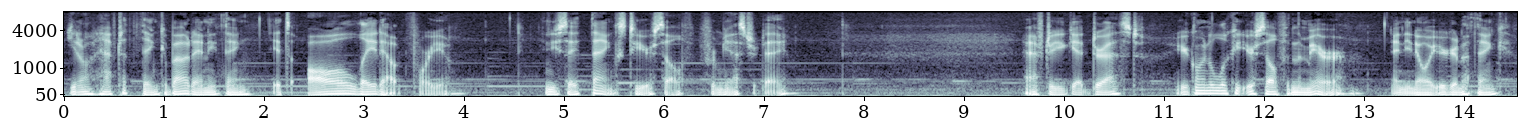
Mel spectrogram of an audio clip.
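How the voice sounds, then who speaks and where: A man narrating a guided relaxation in a soothing, instructional way, in short phrases with pauses. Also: very deep voice, vocal fry, a bit bright. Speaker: guided meditation host. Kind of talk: guided meditation and hypnosis narration. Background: music.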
